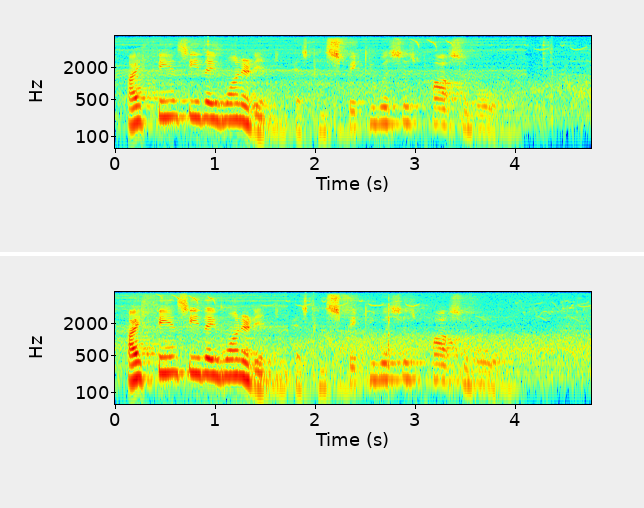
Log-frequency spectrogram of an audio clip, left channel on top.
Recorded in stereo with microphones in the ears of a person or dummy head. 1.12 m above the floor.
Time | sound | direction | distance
0.1 | a man speaking | 20° right (ahead or behind) | 1.0 m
